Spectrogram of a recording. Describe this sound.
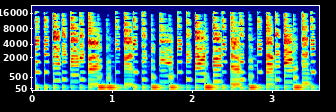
guitar, bass, loops
guitar, loops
